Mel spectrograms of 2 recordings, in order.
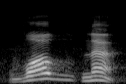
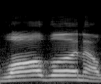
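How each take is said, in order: First: The middle consonant is held smoothly without bouncing. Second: The middle consonant is released with a bouncing echo. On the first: The speaker calls it right. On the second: The speaker calls it wrong.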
